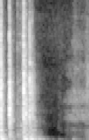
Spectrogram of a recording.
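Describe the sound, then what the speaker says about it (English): A cupboard door inside a converted bus is firmly shut, giving two quick close knocking thuds followed by a faint rattle as it settles. "I've always got to make sure that all the cupboard doors are firmly shut"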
